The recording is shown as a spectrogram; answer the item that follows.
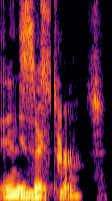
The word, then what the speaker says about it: insert: 如果是嗯，如果是 noun，你说它发音是 insert，啊，重音要在前面。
